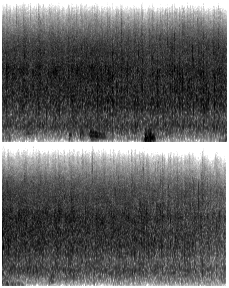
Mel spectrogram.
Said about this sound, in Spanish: ¿Por qué no le da un aplauso a nuestro Dios?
